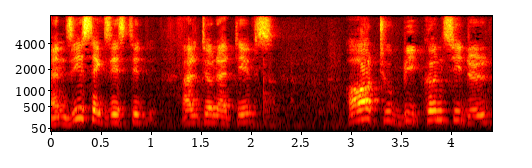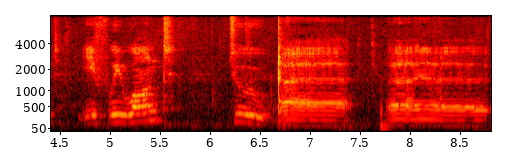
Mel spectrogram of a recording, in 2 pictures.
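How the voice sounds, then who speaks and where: Speaking very slowly with long, frequent pauses, a man with a French accent uses a fairly high pitch and very wide pitch swings over noticeable background noise. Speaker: academic, book coeditor. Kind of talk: academic talk. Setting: university event with audience. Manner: halting, many fillers.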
